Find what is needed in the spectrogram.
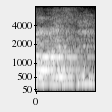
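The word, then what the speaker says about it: honest: एज इट इज ऑनेस्ट, एन ऑनेस्ट, जो ये एच इसके अंदर साइलेंट है।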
